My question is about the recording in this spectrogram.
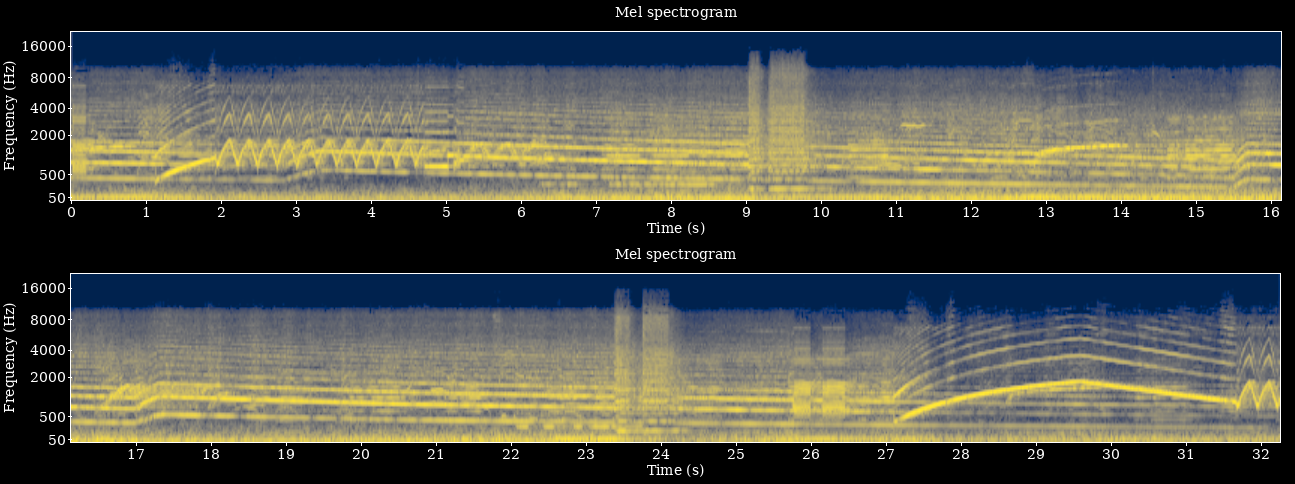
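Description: Several emergency-vehicle sirens sounding at once: overlapping wails that sweep up and slowly fall, with a fast yelp a couple of seconds in and a low engine rumble underneath. Two short, loud blasts break in, about nine seconds in and again past twenty-three seconds.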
